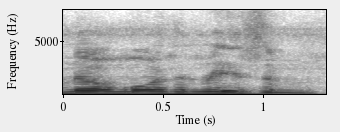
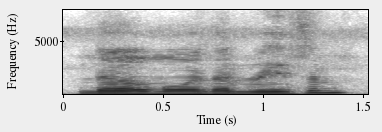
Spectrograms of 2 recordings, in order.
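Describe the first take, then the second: First: It ends falling, like a statement. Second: It ends rising, like a question.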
